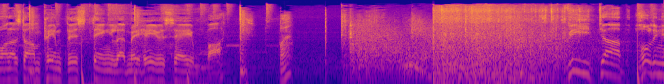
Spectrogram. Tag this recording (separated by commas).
Speech, inside a large room or hall, Music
